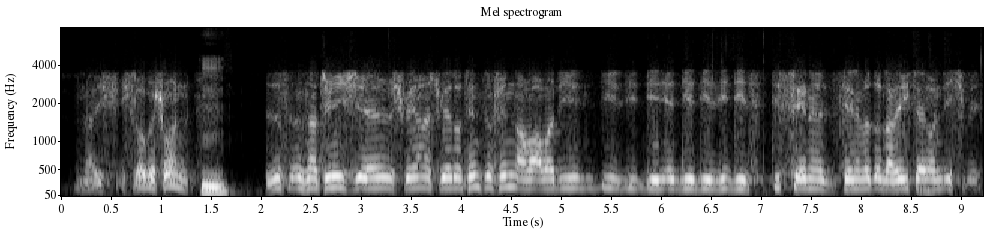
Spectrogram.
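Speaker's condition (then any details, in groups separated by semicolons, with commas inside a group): Parkinson's; moved away in 2019 for health reasons; describes self as a bit run down; frequent word repetitions and hesitations in transcript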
